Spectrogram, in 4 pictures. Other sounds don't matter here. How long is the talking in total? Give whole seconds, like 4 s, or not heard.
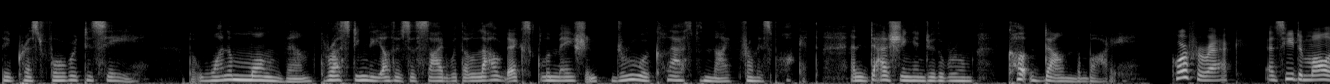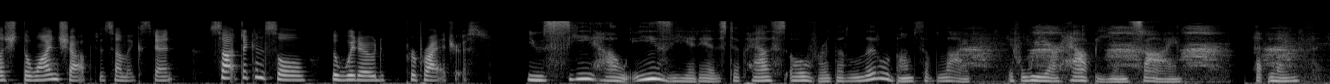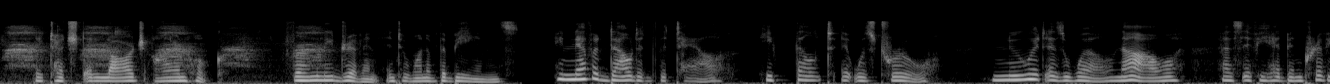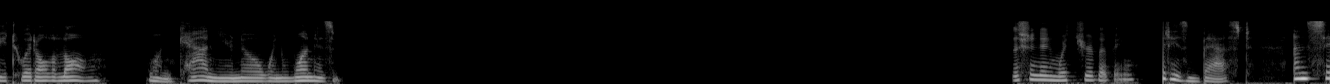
46 s.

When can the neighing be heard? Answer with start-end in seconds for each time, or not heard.
not heard.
